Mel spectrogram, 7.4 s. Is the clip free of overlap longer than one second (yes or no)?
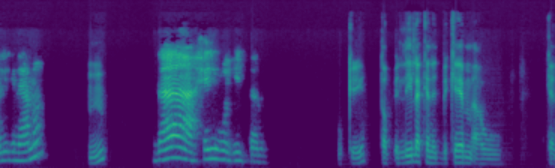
yes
